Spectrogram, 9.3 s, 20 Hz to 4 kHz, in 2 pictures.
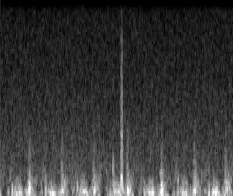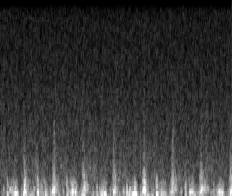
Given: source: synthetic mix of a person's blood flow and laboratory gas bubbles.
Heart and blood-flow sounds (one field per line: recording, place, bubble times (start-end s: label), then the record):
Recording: Doppler ultrasound of blood flow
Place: precordium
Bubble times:
2.25-2.29 s: bubbles
2.40-2.50 s: bubbles
From the record:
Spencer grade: 2 (many but less than half of the cardiac periods contain bubble signals, singularly or in groups)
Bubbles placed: anywhere in the cardiac cycle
